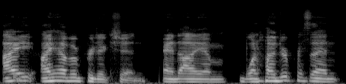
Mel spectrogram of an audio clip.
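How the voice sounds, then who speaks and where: A man's voice: mid-range voice, moderate pace, no echo. A man speaking as a podcast panelist in a casual fan discussion, earnest and emphatic, repeating phrases for stress.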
